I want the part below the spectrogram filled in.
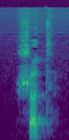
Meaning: shot (small quantity of drink, especially alcohol)
- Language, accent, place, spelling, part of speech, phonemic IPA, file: French, France, Lyon, shot, noun, /ʃɔt/, LL-Q150 (fra)-shot.wav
